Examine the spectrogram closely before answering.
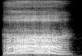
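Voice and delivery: loud, drawn-out "oh" of frustration; exasperated groan. Real, not acted. Exasperated groan after fuming.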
